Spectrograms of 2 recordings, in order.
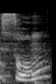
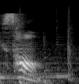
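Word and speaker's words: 승: Pertama dari marganya, yang aku bilang bukan Lee, tapi I. Bukan Sung, tapi Song. Di Korea bacanya Song.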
